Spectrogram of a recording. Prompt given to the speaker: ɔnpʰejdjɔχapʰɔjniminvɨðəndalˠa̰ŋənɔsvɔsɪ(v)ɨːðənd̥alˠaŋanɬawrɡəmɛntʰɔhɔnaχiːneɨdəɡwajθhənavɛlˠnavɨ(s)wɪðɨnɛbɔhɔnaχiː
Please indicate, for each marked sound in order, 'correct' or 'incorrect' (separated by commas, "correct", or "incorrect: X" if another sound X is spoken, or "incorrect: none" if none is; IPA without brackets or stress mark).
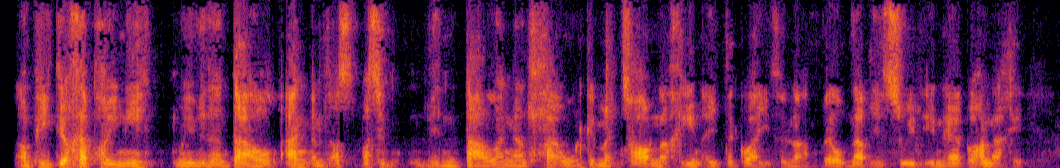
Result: correct, correct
